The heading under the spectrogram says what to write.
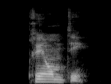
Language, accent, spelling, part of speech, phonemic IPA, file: French, France, préempter, verb, /pʁe.ɑ̃p.te/, LL-Q150 (fra)-préempter.wav
- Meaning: to preempt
